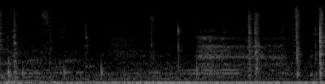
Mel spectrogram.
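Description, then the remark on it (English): A deck of playing cards being shuffled, a run of quick papery riffles and soft flicks over a low steady hum, with no one speaking. “Make sure to shuffle them.”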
